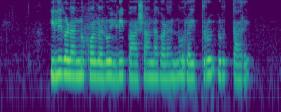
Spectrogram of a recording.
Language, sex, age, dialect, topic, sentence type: Kannada, female, 18-24, Mysore Kannada, agriculture, statement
